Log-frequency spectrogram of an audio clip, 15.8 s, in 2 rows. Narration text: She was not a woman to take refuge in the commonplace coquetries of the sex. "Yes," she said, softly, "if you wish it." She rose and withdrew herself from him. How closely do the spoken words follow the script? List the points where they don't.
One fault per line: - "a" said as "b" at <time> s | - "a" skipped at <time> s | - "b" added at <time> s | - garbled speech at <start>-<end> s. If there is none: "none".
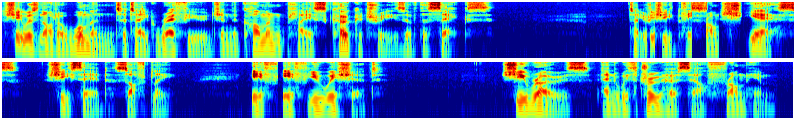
- garbled speech at 6.3-7.4 s
- "if" added at 10.7 s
